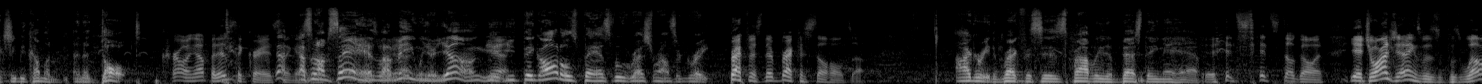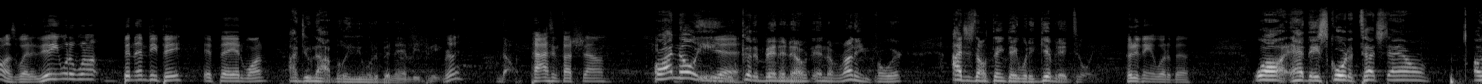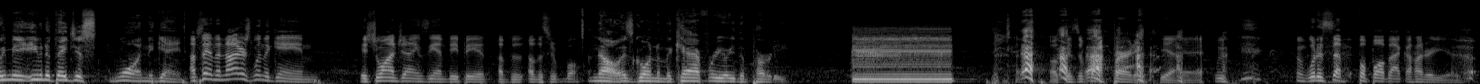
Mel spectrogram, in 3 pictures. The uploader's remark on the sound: Live from Chickies in South Philadelphia.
